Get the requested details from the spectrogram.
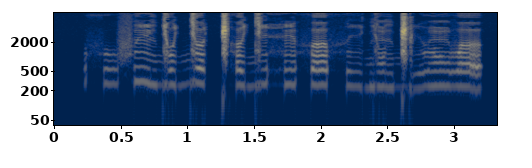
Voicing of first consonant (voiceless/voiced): voiceless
